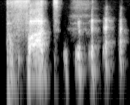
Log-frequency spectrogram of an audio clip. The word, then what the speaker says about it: Pfaadt: When in doubt, just pronounce the P. So it's Pfaadt.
